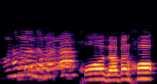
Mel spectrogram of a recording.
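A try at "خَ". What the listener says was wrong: खो ज़बर खो, खो ज़बर खो,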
